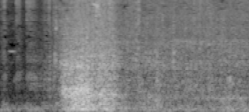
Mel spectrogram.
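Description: All-electric John Deere Gator pulling away at full speed, its motor controller giving full current just after power was cycled, with a loud burst of noise about half a second in, then steady driving noise.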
